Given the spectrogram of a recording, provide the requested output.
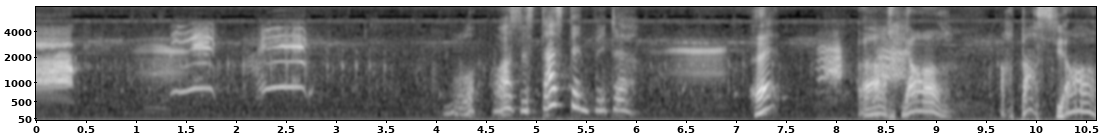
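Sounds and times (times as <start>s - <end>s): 
birds of paradise calling: 0.0s - 10.6s
speech: 4.5s - 6.1s, 7.2s - 7.5s, 8.2s - 10.6s.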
